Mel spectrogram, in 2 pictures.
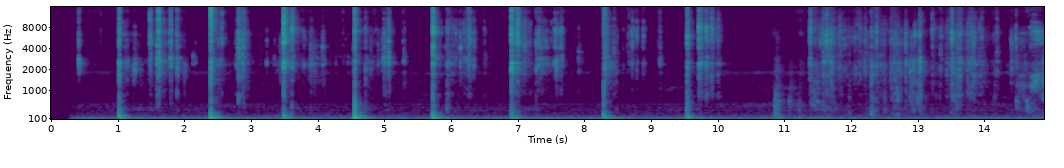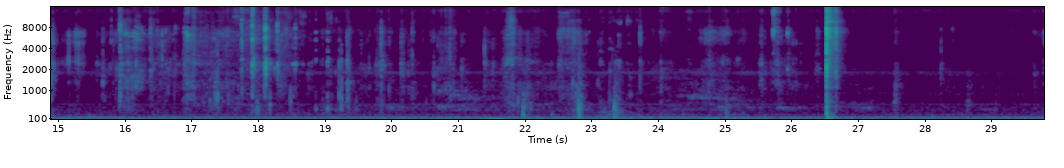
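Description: Small plastic toy cars clicking and clacking against each other as they are dropped and set down one after another: a quick run of sharp clicks at first, a stretch of soft rustling in the middle, then a few scattered clicks with one loud click near the end.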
